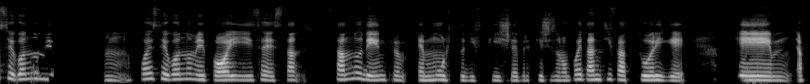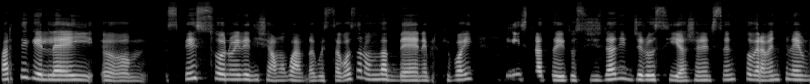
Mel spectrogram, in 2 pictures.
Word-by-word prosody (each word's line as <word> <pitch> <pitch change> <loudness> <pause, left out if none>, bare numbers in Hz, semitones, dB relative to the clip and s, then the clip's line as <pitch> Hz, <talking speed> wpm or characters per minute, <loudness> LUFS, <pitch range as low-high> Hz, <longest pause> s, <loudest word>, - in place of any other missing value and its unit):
secondo 250 -1 -2
me 245 - -7 0.6
mh, 195 0 -12
poi 250 +2 -2
secondo 245 0 -2
me, 220 -3 0
poi, 200 0 +3
sai, 210 -3 -2
stan 205 +2 -4
s - - -33 0.2
stando 245 +4 0
dentro 205 -2 +1
è 200 - -3
m - - -2
è - - -2
molto 205 -2 -4
difficile, 185 0 -10
perché 190 +1 -11
ci 190 - -14
sono 190 -1 -6
poi 235 +4 -2
tanti 220 +2 +1
fattori 205 -2 +1
che 180 0 -2 0.5
ehm, 195 -2 +6
a 190 - -1
parte 250 - -2
che 255 -5 +5
lei 215 -2 +4
uhm, 170 -3 -4 0.2
spesso 265 +6 -1
noi 230 -1 +1
le 230 0 +2
diciamo: 190 -4 -5
"Guarda 180 -3 -1
questa 185 0 -6
cosa 240 - -2
non 235 -4 -4
va 230 0 +4
bene." 190 -1 +3
Perché 195 +2 -18
poi 215 +5 0 0.3
lì 440 +3 -6
si - - -12
tratta 205 0 -1
di 190 0 +4
tossicità, 200 +3 -1
di 265 -2 -6
gelosia, 215 -4 +2
cioè 200 +2 -4
nel 200 -1 -1
senso 225 +3 -6
veramente 210 +2 +2
lei 220 -1 +4
n 205 - -9
205 Hz, 205 wpm, -22 LUFS, 190-230 Hz, 0.6 s, ehm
